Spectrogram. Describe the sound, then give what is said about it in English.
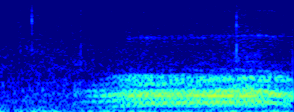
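A dog named Heidi gives a low, sustained growl that swells in after a quiet start and holds steady for about a second, fairly soft, with no talking. “Ooh, somebody's dog's pissed off.”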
